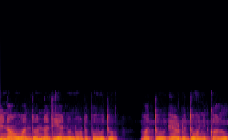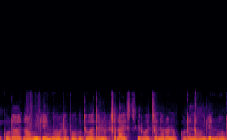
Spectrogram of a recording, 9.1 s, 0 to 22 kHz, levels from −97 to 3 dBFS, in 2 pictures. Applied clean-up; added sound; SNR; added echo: neural mask model RNNoise.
